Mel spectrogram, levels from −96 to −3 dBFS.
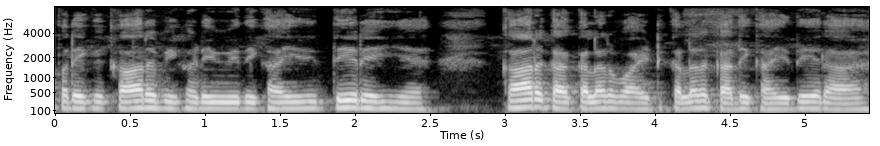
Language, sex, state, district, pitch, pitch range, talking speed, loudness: Hindi, male, Haryana, Rohtak, 135 Hz, 130-140 Hz, 210 wpm, -17 LUFS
